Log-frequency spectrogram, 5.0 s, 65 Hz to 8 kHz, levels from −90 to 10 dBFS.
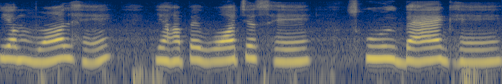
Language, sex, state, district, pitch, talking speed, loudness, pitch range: Hindi, female, Punjab, Kapurthala, 255 Hz, 120 wpm, -15 LUFS, 240-275 Hz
